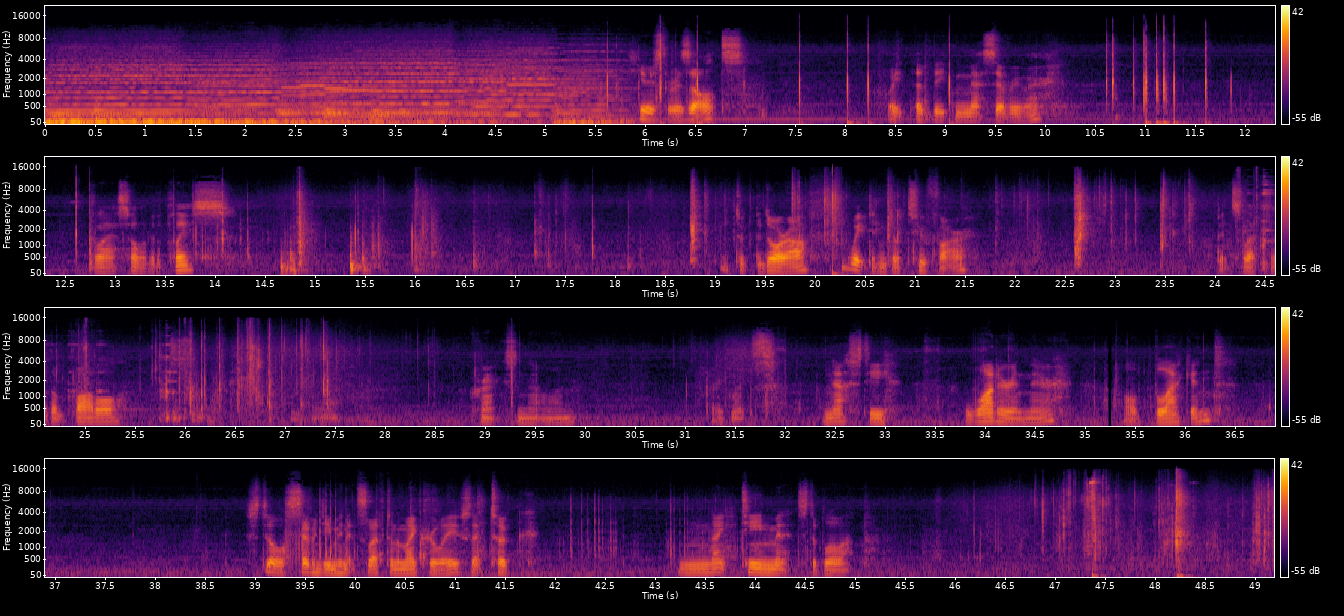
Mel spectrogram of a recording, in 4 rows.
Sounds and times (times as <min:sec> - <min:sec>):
Speech: 0:05.9 - 0:07.1, 0:08.4 - 0:10.2, 0:12.8 - 0:14.2, 0:19.1 - 0:21.6, 0:24.0 - 0:25.4, 0:28.8 - 0:30.0, 0:31.2 - 0:33.2, 0:33.8 - 0:36.6, 0:38.9 - 0:41.9, 0:43.2 - 0:45.2.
